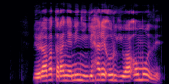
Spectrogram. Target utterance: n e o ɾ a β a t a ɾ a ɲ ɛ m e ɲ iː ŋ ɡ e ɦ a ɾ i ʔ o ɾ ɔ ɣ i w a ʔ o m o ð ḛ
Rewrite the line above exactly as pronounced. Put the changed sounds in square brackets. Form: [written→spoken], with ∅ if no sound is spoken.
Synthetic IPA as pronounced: n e o ɾ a β a t a ɾ a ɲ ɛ [m→n] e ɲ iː ŋ ɡ e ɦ a ɾ [i→e] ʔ o ɾ [ɔ→u] ɣ i w a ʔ o m o ð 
